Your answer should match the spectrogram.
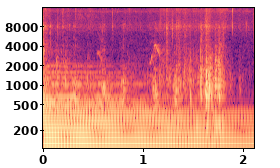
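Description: A held chord of background music slowly fading, with chickens clucking softly over it.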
